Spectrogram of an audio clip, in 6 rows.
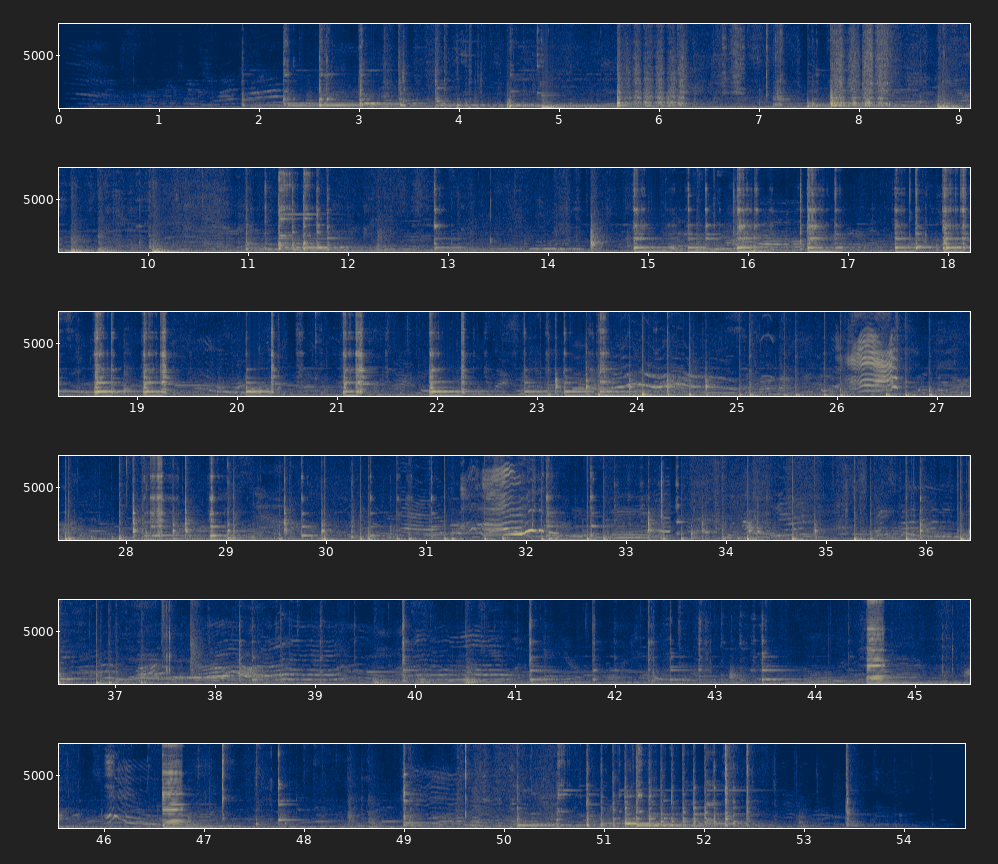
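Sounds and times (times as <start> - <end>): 
kalimba: 1.8 - 8.4, 11.0 - 25.4, 27.9 - 33.5, 41.1 - 48.4, 49.0 - 53.7
drums: 1.8 - 53.8.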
